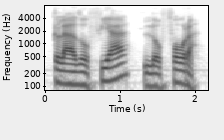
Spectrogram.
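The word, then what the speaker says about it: Cladophialophora: Cladofialofora. Cladofialofora, ¿sí? pH entonces lo pronunciamos como F. Cladofialofora, ahí está.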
